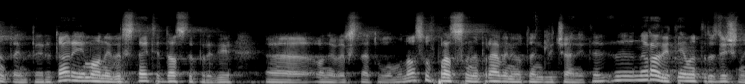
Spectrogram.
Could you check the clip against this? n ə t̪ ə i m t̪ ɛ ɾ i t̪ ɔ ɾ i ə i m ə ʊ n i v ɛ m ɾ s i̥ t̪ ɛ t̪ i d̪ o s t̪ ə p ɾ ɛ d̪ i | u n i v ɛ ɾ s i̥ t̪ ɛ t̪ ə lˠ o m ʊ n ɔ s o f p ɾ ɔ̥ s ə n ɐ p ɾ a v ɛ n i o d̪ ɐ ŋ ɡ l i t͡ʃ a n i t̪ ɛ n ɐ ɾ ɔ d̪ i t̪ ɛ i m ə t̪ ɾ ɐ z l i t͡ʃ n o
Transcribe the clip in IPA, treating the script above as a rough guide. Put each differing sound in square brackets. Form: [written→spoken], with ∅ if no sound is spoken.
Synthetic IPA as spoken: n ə t̪ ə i m t̪ ɛ ɾ i t̪ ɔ ɾ i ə i m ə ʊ n i v ɛ [m→∅] ɾ s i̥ t̪ ɛ t̪ i d̪ [o→ɔ] s t̪ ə p ɾ ɛ d̪ i | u n i v ɛ ɾ s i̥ t̪ ɛ t̪ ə lˠ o m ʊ n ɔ s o f p ɾ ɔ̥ s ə n ɐ p ɾ a v ɛ n i o [d̪→t̪] ɐ ŋ ɡ l i t͡ʃ a n i t̪ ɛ n ɐ ɾ ɔ d̪ i t̪ ɛ i m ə t̪ ɾ ɐ z l i t͡ʃ n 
